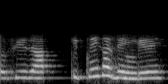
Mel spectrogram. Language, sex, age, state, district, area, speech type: Hindi, female, 18-30, Uttar Pradesh, Prayagraj, urban, conversation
